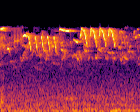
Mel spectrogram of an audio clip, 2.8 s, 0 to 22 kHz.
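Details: Common chiffchaff on a dawn chorus walk in meadows and bluebell wood, Hanwell, West London, May 4 2019, sings its two-note song: high, thin notes alternating back and forth in quick repeated runs, over soft outdoor hiss.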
